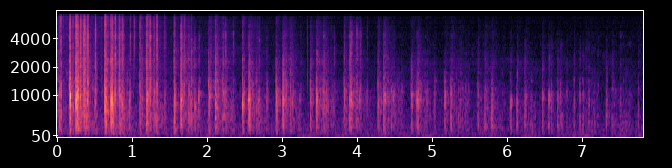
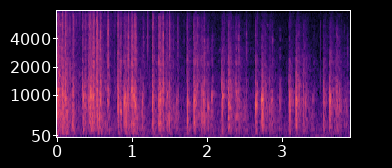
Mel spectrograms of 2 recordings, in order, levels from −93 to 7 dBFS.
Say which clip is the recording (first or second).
second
